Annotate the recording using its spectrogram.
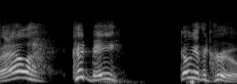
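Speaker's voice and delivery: small, high, gnomish character voice. Voicing a little gnomish figure found aboard the ship, in a little gnome character voice. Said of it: "this little gnomish figure".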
